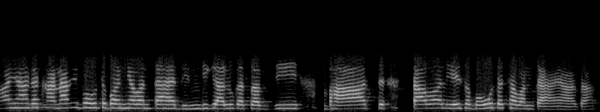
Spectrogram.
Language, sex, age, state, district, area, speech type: Hindi, female, 18-30, Bihar, Vaishali, rural, conversation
